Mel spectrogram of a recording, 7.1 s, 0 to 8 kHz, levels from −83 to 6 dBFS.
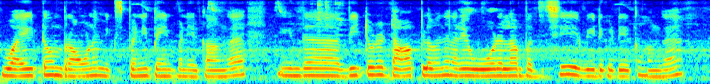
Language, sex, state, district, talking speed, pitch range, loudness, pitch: Tamil, female, Tamil Nadu, Kanyakumari, 145 wpm, 195-215 Hz, -17 LUFS, 205 Hz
